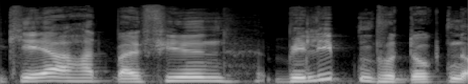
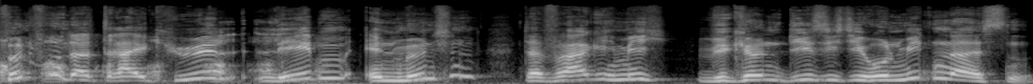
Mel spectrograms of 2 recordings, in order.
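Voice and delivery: mock astonishment; 8 semitones higher than usual.

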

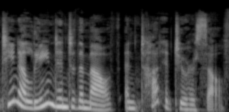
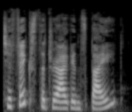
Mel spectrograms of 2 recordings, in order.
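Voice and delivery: usual speaking voice

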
